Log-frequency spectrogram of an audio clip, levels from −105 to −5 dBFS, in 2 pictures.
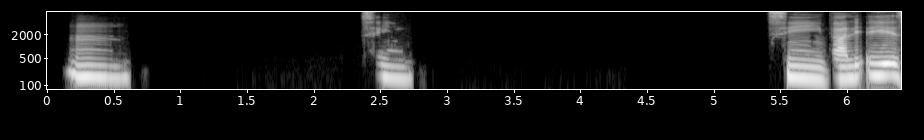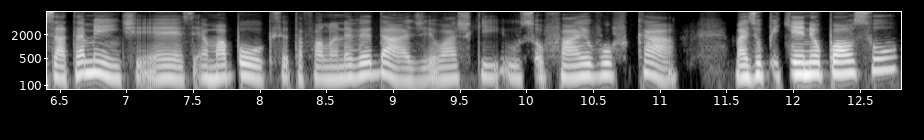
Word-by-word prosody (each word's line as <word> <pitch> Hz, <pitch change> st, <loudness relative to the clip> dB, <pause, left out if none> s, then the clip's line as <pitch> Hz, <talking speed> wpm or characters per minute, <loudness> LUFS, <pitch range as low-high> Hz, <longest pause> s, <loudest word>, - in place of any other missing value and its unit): Hum. 165 Hz, -5 st, 0 dB, 1.7 s
Sim. 155 Hz, -4 st, -5 dB, 2.7 s
Sim, 155 Hz, -4 st, +2 dB
vale 155 Hz, +1 st, +3 dB
exatamente. 185 Hz, 0 st, +3 dB
É 160 Hz, 0 st, -3 dB
essa 145 Hz, -, -10 dB
é 160 Hz, -, -5 dB
uma 160 Hz, +2 st, 0 dB
boa, 170 Hz, -1 st, 0 dB
o 150 Hz, -, -12 dB
que -, -, -18 dB
você -, -, -9 dB
tá -, -, -11 dB
falando 150 Hz, 0 st, -5 dB
é 160 Hz, -, -1 dB
verdade. 165 Hz, -7 st, -1 dB
Eu -, -, -6 dB
acho 155 Hz, +1 st, -7 dB
que 165 Hz, -4 st, -9 dB
o 160 Hz, -2 st, -8 dB
sofá, 160 Hz, +2 st, -3 dB
eu 180 Hz, -, +1 dB
vou 185 Hz, +2 st, -1 dB
ficar, 185 Hz, -2 st, -3 dB, 0.4 s
mas 165 Hz, +2 st, +2 dB
o 185 Hz, -, +3 dB
pequeno 195 Hz, +2 st, +5 dB
eu 195 Hz, -, +4 dB
posso, 210 Hz, +6 st, +3 dB
165 Hz, 140 wpm, -22 LUFS, 155-185 Hz, 2.7 s, pequeno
